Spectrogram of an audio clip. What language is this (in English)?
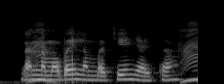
Kannada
